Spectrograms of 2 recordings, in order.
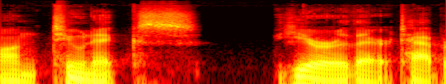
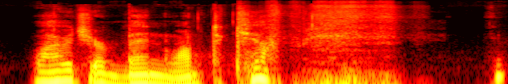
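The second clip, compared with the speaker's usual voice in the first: high, hushed whisper; 6 semitones higher than usual. A worried man, just told men are here to kill him, whispering back. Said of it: "he kind of whispers back".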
